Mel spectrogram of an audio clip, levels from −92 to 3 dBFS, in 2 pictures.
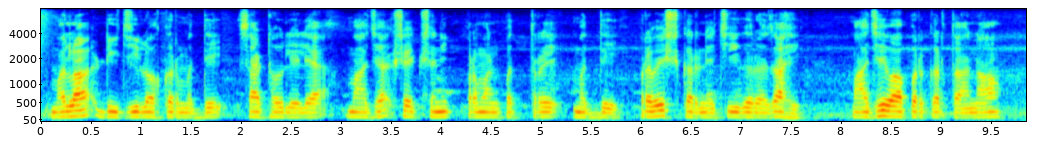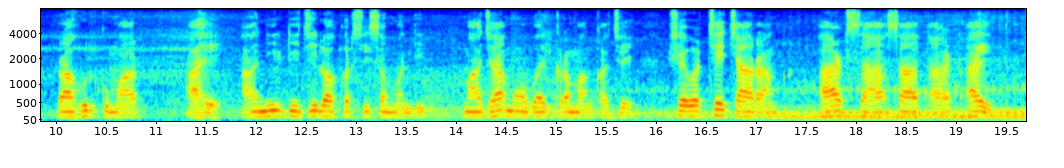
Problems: constant background noise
